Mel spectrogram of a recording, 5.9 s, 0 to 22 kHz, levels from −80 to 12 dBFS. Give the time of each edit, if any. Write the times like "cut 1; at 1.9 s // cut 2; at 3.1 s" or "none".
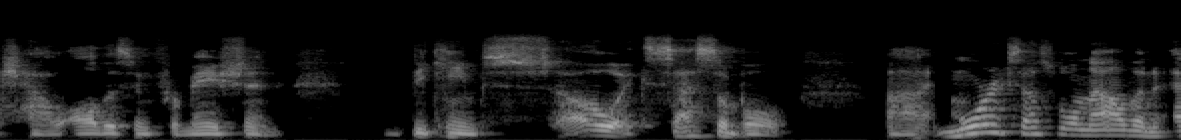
cut 1; at 4.7 s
